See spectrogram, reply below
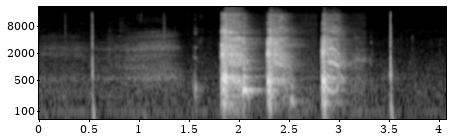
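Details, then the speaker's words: Adult with a sore throat and croaky voice: three harsh coughs in quick succession amid soft clicks and a faint breath; a short coughing bout. "I've got a bit of a sore throat I do apologize and if I found it sound a bit croaky and a bit off and don't sound very great if you know what I mean"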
